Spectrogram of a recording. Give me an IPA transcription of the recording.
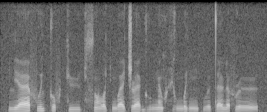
lʲ æː f ɯ lʲ k o f c yː c s õ lˠ o c ŋʷ æː c ɭ æ ɡʱ u ŋ æ̃ xʷ ç o ŋʷ e lʲ ŋʷ ɑ̃ kʷ øː t̪ æ ɳ æ f ɭ øː

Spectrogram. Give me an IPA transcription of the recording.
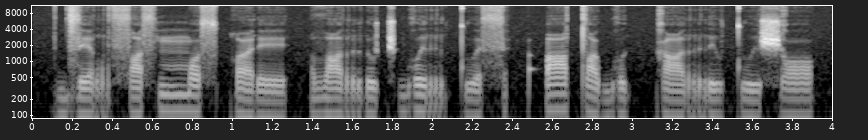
d͡z e˨ r sˤ e˨˦ s mː ɔ˦˨ s qʷ e˨ ɾ e˨ | ðˤ ɛ˨ r ɾ u˨ t͡ʃ ɡʷ i˦ r tʷ ɛ˨ s | ʔ ɑ˦ tˤ u˨ ɡʷ i˦ kː ɑ˨ r i˨ tʷ i˨ ʃ ɔ˦

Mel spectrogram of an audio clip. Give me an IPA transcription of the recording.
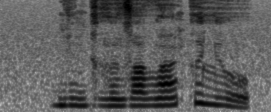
ɡ ĩ ɡʱ ə̃ z i ðˤ ã k ə lʲ o

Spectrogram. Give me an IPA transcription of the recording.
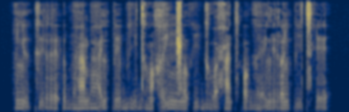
lʲ o̰ kʲ o̰ r ɘ ʔ ɘ bʱ ã bʱ a̰ lʲ p ḛ bʱ ḭ dʱ ɔ̃ χ ḭ lʲ ŋ͡ǁ o ʔ ḭ ɡʱ o̰ ħ ã t͡sʼ ɔ ɡʱ ɛ̰ lʲ r ɔ lʲ p ḭ t͡sʼ ḛ

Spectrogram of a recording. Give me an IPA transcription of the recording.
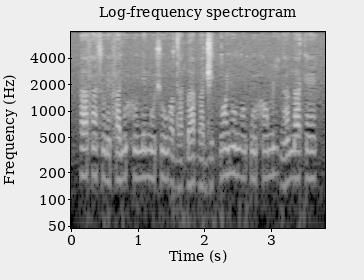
a˦ f ã˧ s ũ˨ ɾ ɛ̃˨ f a˧ j ũ˦ h ũ˧ n e˦ m ũ˧ ʃ ũ˧ w ɔ˨ d a˨ ɡ͡b a˧ b a˨ d͡ʒ e˧ ɡ͡b ɔ̃˦ j ũ˦ ɡ ɔ̃˧ k͡p ũ˧ h ɔ̃˦ m i˦˨ ɡ ã˨˦ m a˦ k ɛ̃˦

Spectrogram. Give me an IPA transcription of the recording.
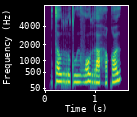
t ɐ u̯ r o tʷ ɨː v ɔ u̯ r a h ɘ qʷ ɨ

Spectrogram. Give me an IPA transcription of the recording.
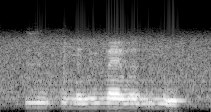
ɣ ʉ xʷ ɛ n ə l ʉ β æ β ɜ b u n u

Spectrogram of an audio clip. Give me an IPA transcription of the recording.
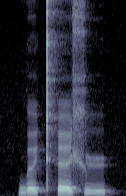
w ə ɪ̯ kʰ ɛ ʃ ʉ

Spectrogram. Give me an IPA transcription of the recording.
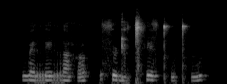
w ɛ˦˨ r e˧˥˧ r a˦˨ h ʌ˩˥ | s ɯ˦˨ ɖ ɯ˨ ǀʰ e˧˥˧ z t̪ʰ u˨ t̪ʰ ɯ˩˥

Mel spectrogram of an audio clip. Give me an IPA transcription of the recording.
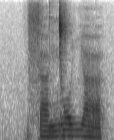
s a ŋ͡ǀ ɔ ʎ a

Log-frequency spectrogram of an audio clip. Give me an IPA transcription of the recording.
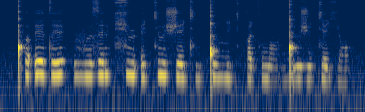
ǃʰ ə ʔ e t e | v ɨ z e ɾ ʉ c ɕ ʉ ʔ e c ɨ ʃ e cʰ i̤ ǃ ʉ ʎ ə c k ɑ c n ɑ̤ ɡ͡ǃ ɨ ʒ ɨ c e ç ɑ̤

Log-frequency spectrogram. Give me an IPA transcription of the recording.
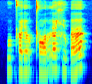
u t̪ʰ œ ɾʲ ɔ r tʰ ɔ r œ xʲ u ʔ ɜ

